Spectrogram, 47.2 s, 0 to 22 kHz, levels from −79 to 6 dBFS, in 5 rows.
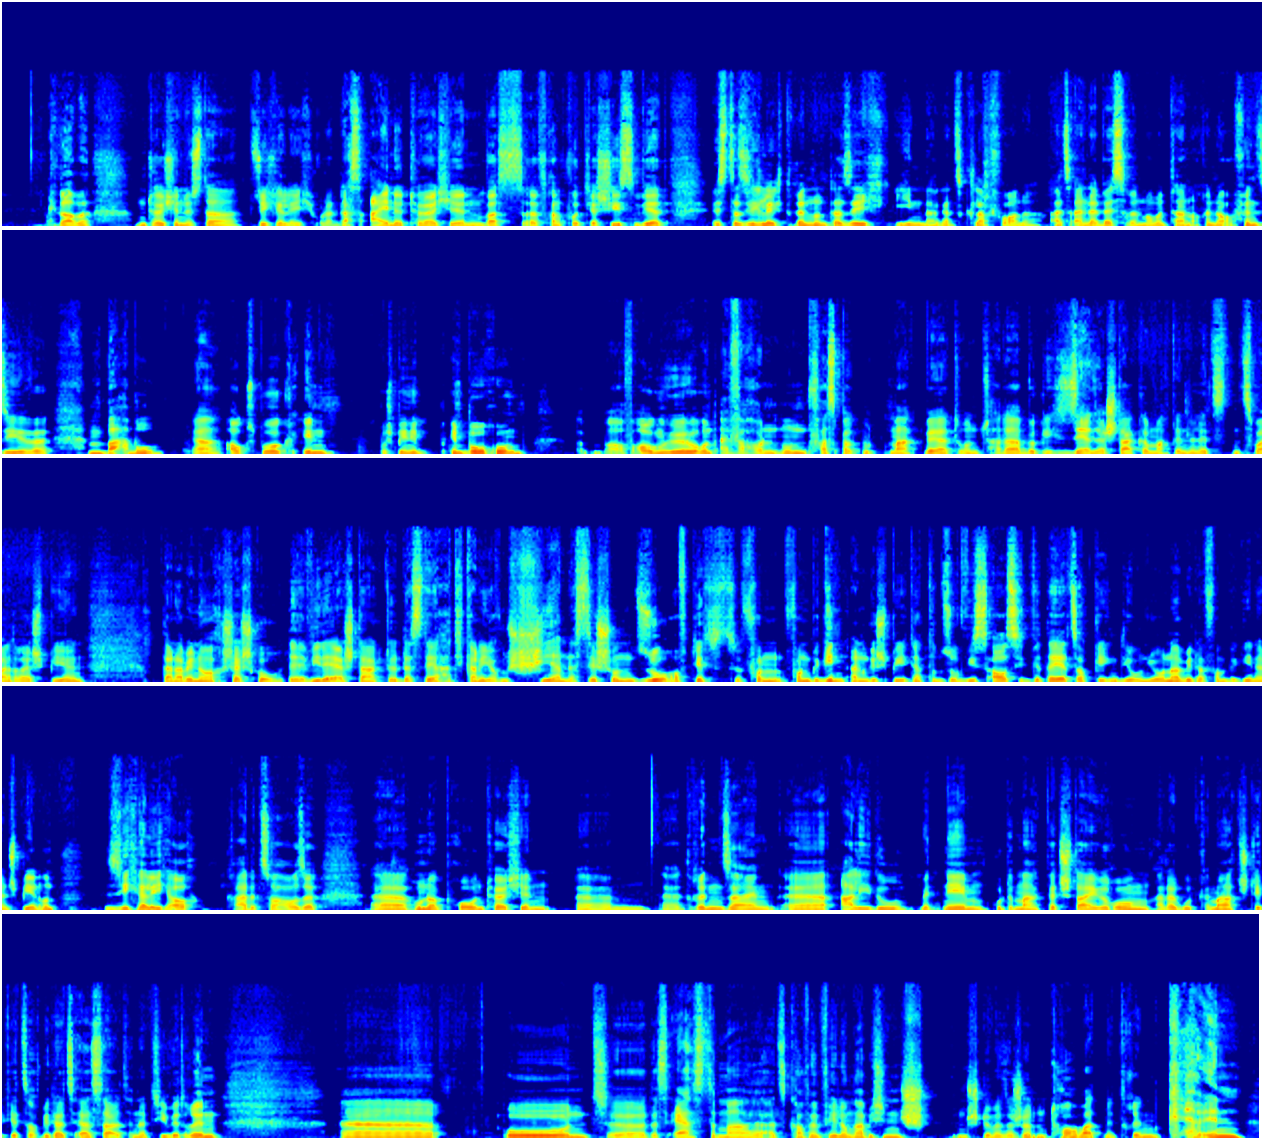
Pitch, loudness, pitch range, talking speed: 85 Hz, -21 LUFS, 75-95 Hz, 200 wpm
